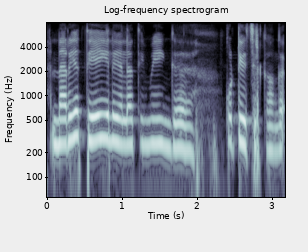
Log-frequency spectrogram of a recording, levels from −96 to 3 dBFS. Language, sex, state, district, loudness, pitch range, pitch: Tamil, female, Tamil Nadu, Nilgiris, -14 LUFS, 235-270 Hz, 255 Hz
